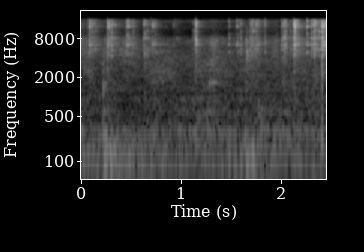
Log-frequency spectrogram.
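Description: Wooden rolling pin rolling out paratha dough on a wooden board: a low rumble with a few light knocks as the pin goes back and forth.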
